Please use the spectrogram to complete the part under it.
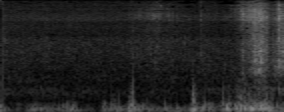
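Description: A knife cuts through a crisp cabbage stalk.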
